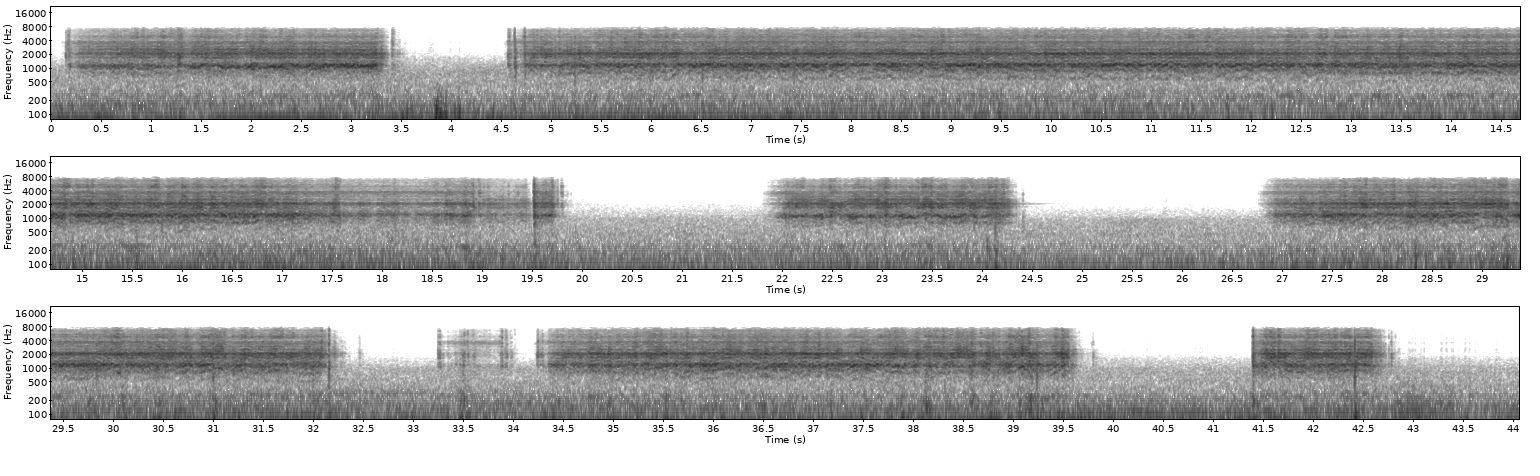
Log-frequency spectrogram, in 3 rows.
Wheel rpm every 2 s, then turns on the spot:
50, 40, 40, 70, 70, 70, 70, 70, 50, 20, 0, 60, 10, 30, 60, 70, 10, 50, 70, 60, 20, 20.
none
